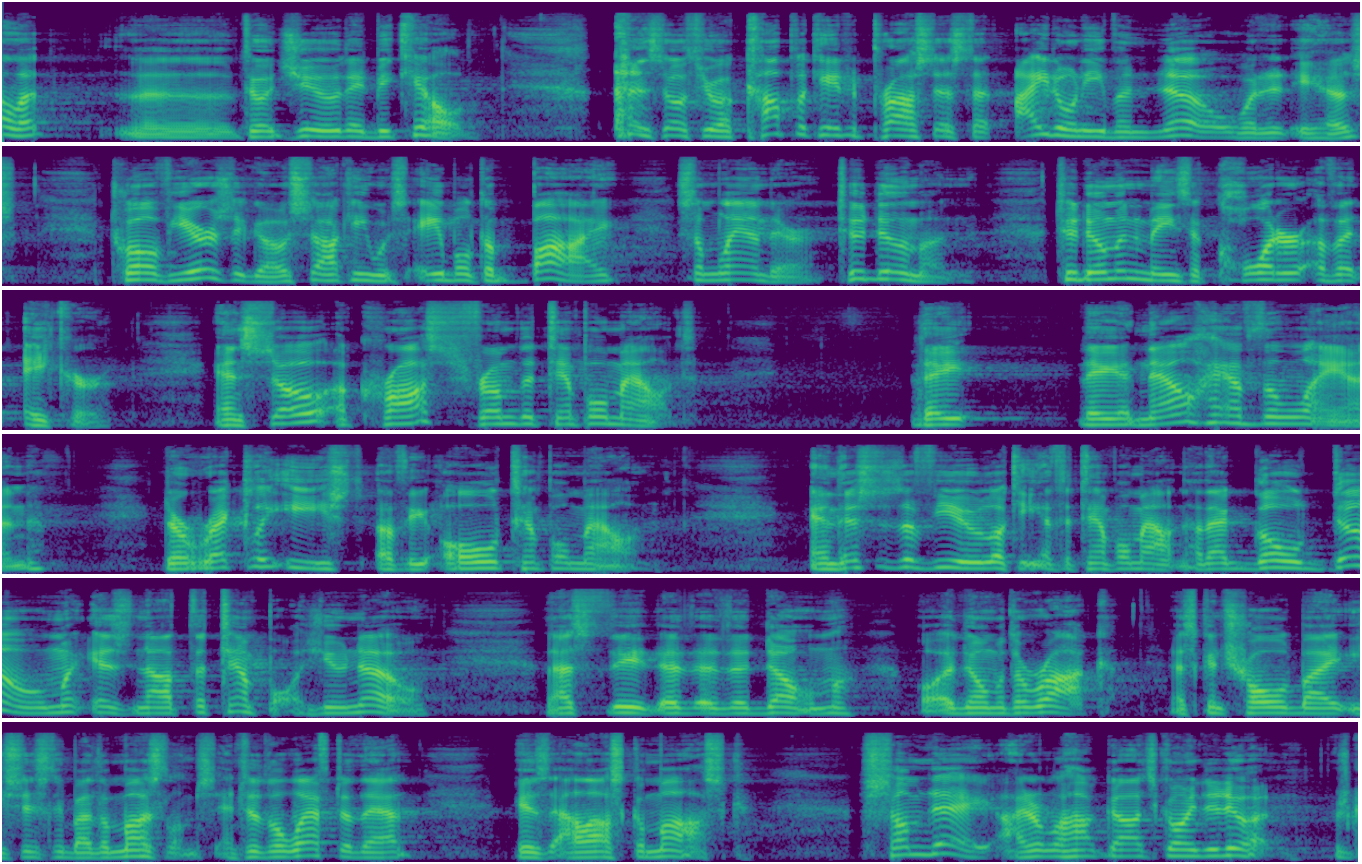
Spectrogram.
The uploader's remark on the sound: Live at Grace Woodlands Church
